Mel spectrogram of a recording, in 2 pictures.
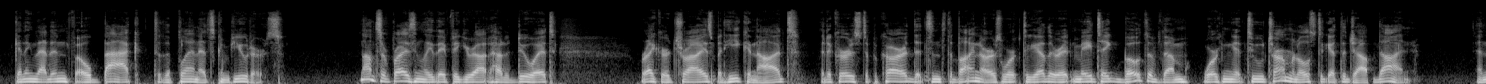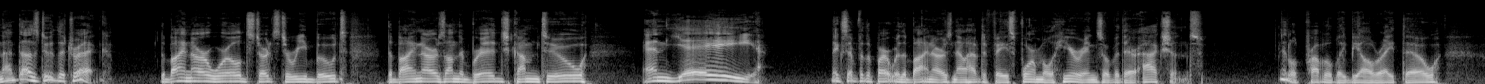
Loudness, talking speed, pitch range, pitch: -17 LUFS, 180 wpm, 110-130 Hz, 120 Hz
